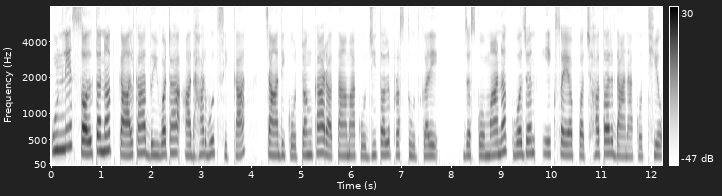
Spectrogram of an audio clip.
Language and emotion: Nepali, neutral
